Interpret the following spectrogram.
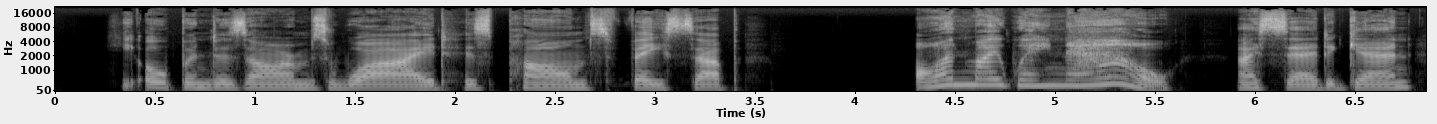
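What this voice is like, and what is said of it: Usual voice. Nothing is said of it.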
